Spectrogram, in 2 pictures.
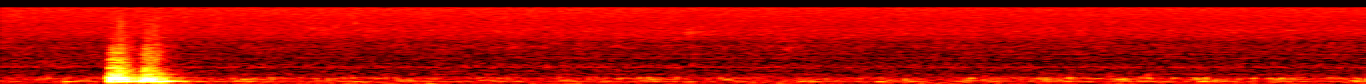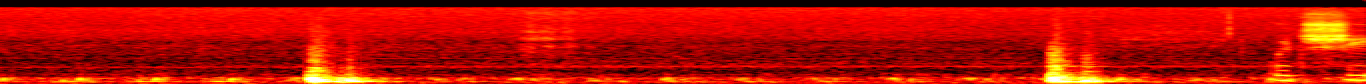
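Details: Fetal hiccups in utero: soft rapid pulsing of the fetal heartbeat with three louder, irregularly spaced thumps.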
